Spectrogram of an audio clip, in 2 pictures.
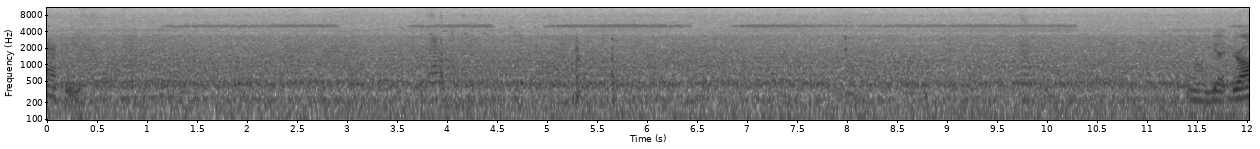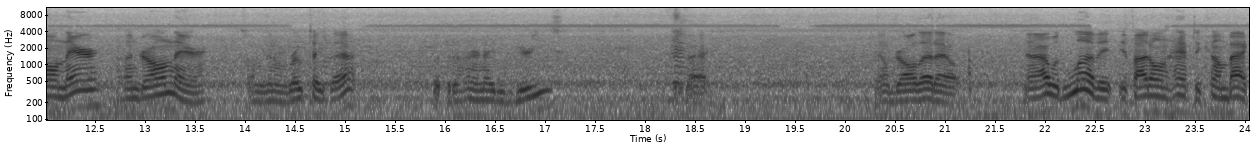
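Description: Bees buzz steadily around an open hive.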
